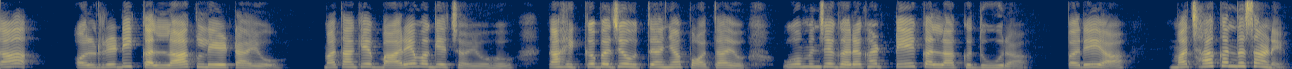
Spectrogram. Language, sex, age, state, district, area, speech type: Sindhi, female, 18-30, Gujarat, Surat, urban, spontaneous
